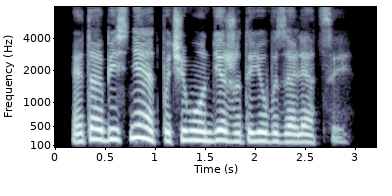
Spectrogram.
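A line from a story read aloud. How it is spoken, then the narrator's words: Gloomy. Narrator (Russian): сказал он мрачно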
